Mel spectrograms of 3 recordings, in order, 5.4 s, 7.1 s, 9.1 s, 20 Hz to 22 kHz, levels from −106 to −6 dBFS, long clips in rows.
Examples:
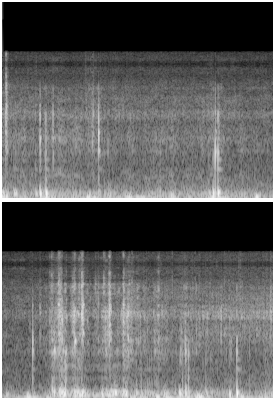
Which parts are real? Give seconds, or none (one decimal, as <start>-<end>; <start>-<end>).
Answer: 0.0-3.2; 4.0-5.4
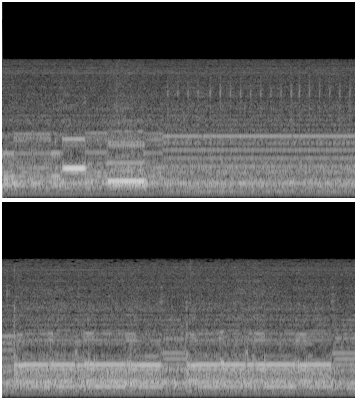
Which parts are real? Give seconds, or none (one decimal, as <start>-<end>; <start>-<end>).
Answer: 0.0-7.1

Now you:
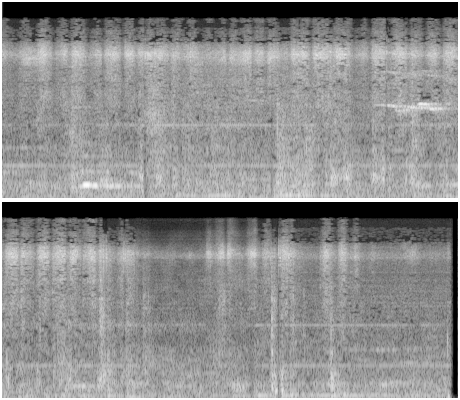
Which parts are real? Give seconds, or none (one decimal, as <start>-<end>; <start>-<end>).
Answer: 0.0-5.9; 7.1-9.1

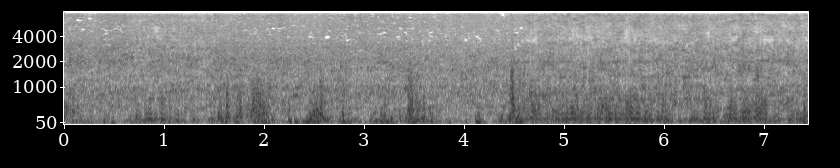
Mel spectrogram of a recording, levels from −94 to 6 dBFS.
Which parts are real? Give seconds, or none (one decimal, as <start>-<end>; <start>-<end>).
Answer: 0.0-0.6; 1.5-4.6

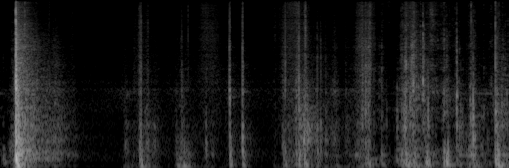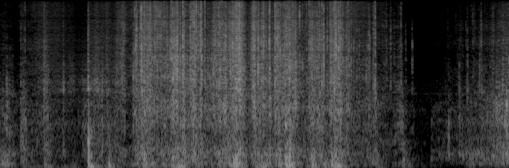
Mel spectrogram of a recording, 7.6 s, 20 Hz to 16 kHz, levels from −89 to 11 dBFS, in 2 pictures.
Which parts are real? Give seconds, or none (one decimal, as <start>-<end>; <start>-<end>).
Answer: 0.0-0.4; 2.8-4.1; 4.7-7.6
